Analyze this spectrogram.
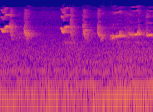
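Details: Kacer, the Oriental magpie-robin, in ngeplong song: short loud whistled notes separated by gaps, then a long thin sustained high whistle, over faint low background hum.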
